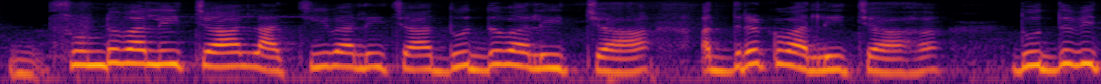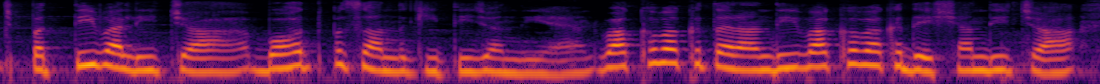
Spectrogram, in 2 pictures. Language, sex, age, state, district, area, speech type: Punjabi, female, 18-30, Punjab, Tarn Taran, urban, spontaneous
